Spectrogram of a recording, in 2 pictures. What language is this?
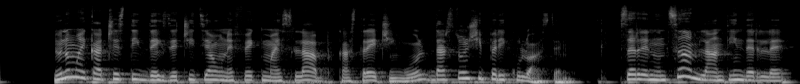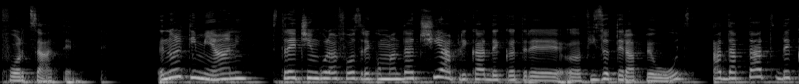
Romanian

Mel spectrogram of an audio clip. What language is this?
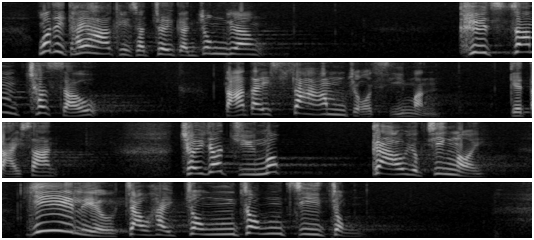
Cantonese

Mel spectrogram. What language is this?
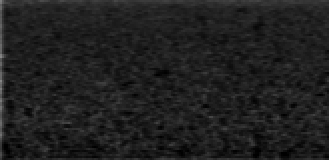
Kinyarwanda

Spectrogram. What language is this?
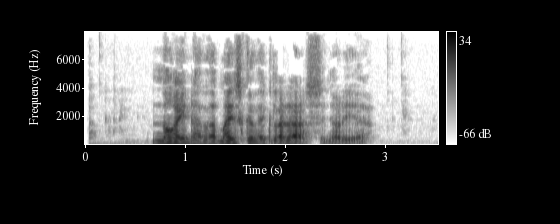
Galician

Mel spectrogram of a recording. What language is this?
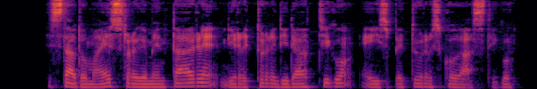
Italian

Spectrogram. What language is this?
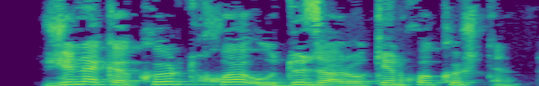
Kurdish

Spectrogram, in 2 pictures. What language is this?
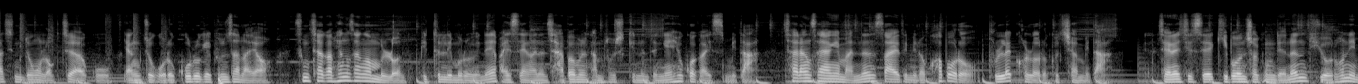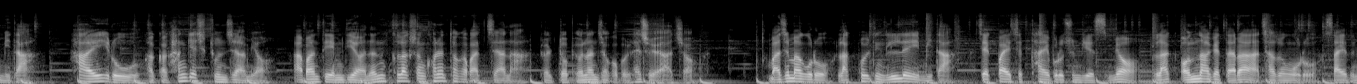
Korean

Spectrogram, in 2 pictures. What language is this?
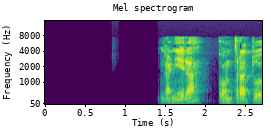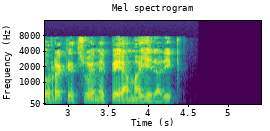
Basque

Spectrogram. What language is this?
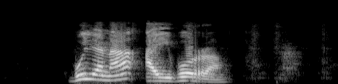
Catalan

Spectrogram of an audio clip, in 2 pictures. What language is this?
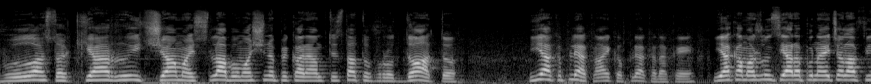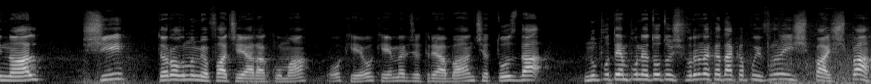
Romanian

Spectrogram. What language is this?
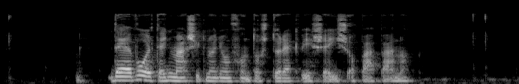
Hungarian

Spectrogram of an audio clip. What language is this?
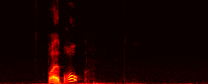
Danish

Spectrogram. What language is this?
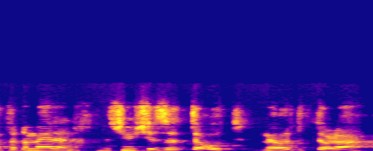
Hebrew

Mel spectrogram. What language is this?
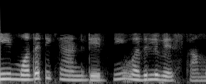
Telugu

